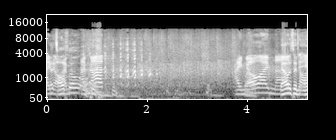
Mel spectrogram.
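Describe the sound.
A burst of audience applause with some scattered laughter rises after a man's voice, dense clapping fading out over a few seconds before he resumes speaking.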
